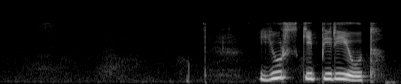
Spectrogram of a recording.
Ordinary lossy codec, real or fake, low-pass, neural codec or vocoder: none; real; 7.2 kHz; none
